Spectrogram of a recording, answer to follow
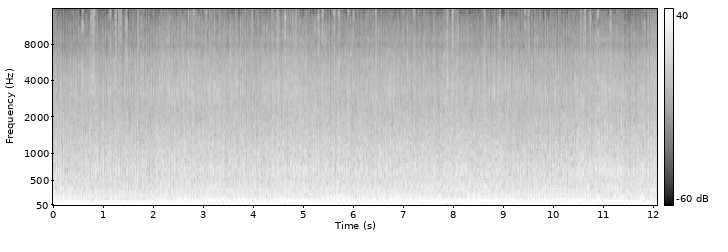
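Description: Harley-Davidson Dyna Wide Glide's V-twin engine idling steadily, so loud that the recording is pinned at full level.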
